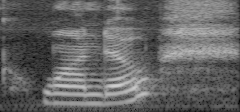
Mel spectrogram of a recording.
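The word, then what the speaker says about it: cuándo: word no accident because when is quando CU a nd o accent on the a how is como si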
